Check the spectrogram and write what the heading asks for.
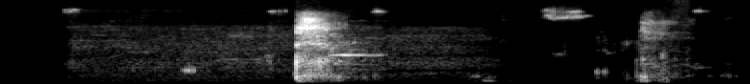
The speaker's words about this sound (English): And so, yeah, when I hear the goat, it reminds me of the lamb's breath.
